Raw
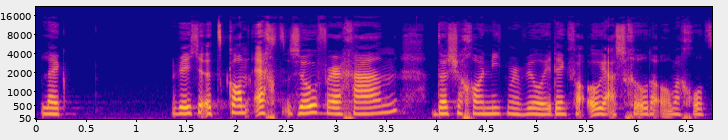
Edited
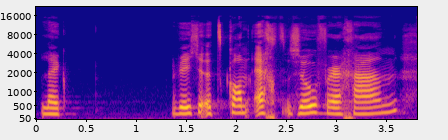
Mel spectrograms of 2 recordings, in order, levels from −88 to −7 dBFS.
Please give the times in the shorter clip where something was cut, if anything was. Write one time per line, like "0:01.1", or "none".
none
